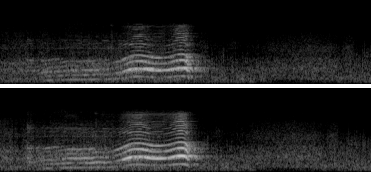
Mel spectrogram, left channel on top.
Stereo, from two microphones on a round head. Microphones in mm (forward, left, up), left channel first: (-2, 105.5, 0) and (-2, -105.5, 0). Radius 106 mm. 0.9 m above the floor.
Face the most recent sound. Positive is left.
turn(degrees=-20)  # may be behind; listen again after turning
